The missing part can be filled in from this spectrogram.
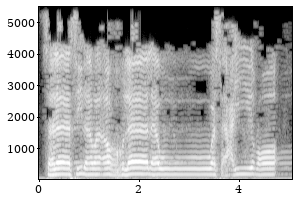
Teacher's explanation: سلاسل وأغلالا عند الوصل ما فيش ألف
